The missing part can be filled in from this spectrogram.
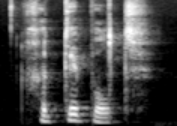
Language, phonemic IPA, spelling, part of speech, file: Dutch, /ɣəˈtɪpəlt/, getippeld, verb, Nl-getippeld.ogg
- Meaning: past participle of tippelen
